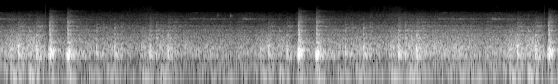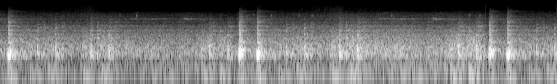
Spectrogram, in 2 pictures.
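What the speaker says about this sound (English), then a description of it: "I feel like this train will never stop" A moving train in a Japanese horror video game rumbles steadily, with recurring clusters of rhythmic clickety-clack wheel beats every couple of seconds over a low continuous rolling drone.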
